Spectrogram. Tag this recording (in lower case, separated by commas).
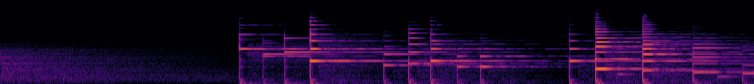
sound effect, music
